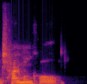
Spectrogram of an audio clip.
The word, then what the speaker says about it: Chaimongkol: Trina, pronounce your last name. I feel terrible. I don't want to butcher it. So will you say it for me? No, it's okay. Trina Chaimongkol. – Chaimongkol? – Yeah, that's it. Chaimongkol, okay. Like a tea, chai.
